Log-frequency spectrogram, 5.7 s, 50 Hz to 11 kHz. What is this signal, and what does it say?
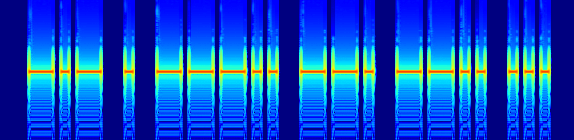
Morse code, heard as a keyed tone, about 15 wpm, 700 Hz. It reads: KE8GZS
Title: USA Call Signs Repeated 3x 15wpm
